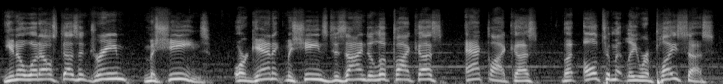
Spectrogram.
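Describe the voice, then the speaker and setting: An actor playing an agitated, paranoid conspiracy broadcaster, delivering an urgent, insistent monologue full of rhetorical emphasis in an audio drama. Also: male voice, high-pitched, lively intonation, moderate pace, hardly any pauses. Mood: ominous, insistent. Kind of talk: ranting conspiracy talk show monologue. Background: music.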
